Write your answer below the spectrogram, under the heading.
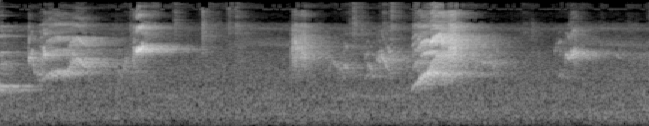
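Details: African grey parrot giving a mix of chirpy whistles: a low short note, a high pip, then a loud rising sweep that sails upward, ending with a faint trailing chirp.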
